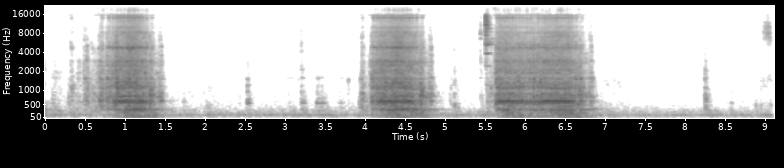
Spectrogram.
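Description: A serger sewing machine stitching a backless t-shirt, three separate bursts of rapid whirring each a second or more long, with quiet pauses of fabric handling in between.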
